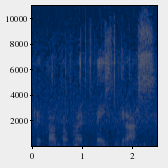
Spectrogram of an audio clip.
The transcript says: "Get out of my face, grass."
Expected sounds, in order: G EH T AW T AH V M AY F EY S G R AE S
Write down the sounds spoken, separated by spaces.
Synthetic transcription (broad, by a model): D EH T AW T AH P M AY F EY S G R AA S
